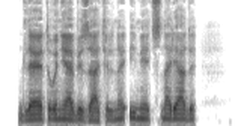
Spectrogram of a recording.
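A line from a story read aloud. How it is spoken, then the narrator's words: Indifferent, offhand. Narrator (Russian): сказал незнакомец равнодушным тоном, как бы между прочим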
